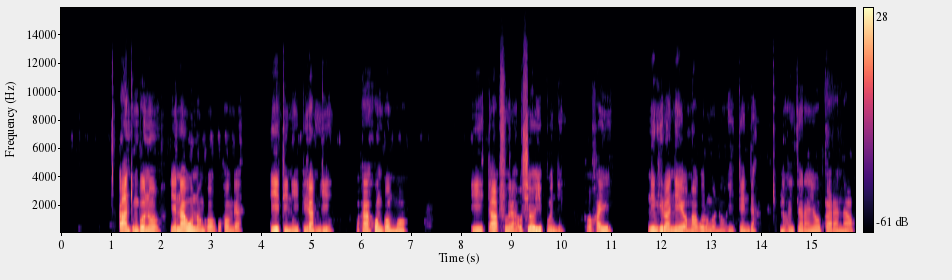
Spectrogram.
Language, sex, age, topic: Oshiwambo, male, 18-24, finance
